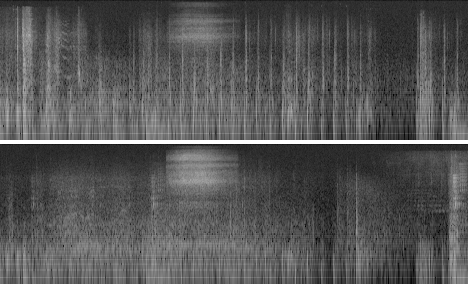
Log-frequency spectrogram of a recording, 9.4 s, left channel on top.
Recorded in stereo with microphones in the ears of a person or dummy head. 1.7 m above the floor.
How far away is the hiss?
About 0.6 m.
